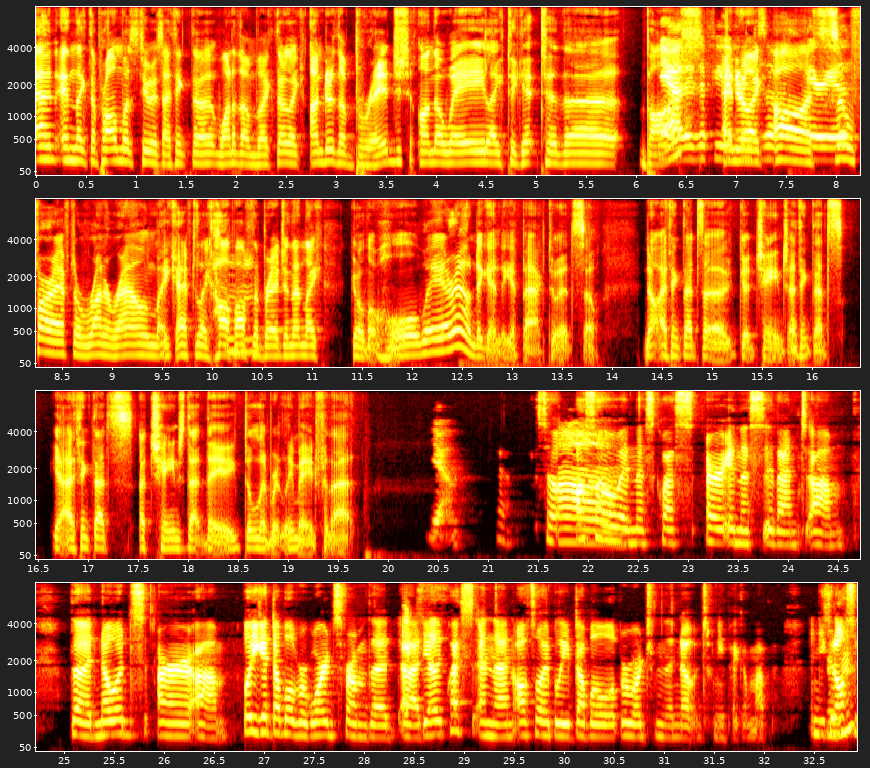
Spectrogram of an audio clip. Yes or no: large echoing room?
no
